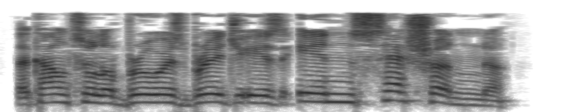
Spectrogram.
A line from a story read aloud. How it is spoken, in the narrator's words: said loudly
